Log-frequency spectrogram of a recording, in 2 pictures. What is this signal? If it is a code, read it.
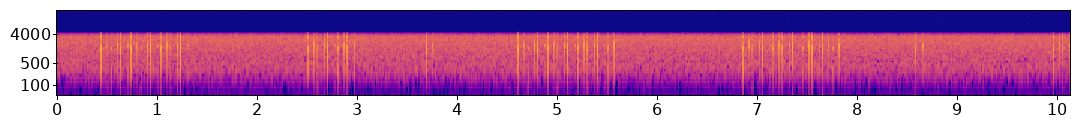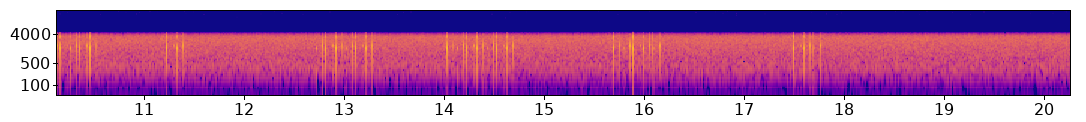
Pulse dialling, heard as clicks on a phone line, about 10 pulses a second, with phone line noise. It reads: 9 5 1 0 0 1 6 2 6 7 5 3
